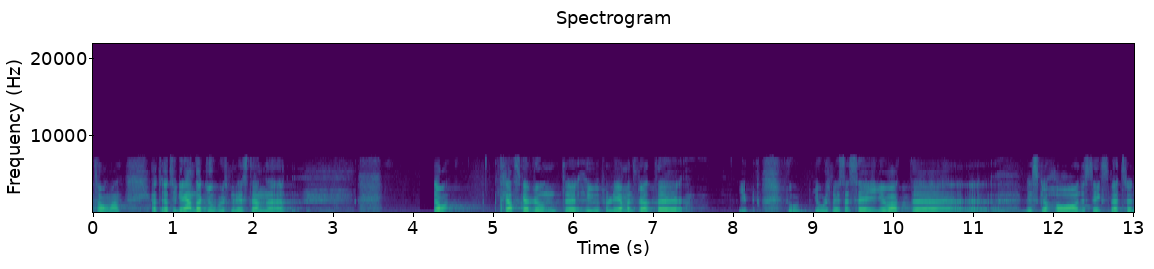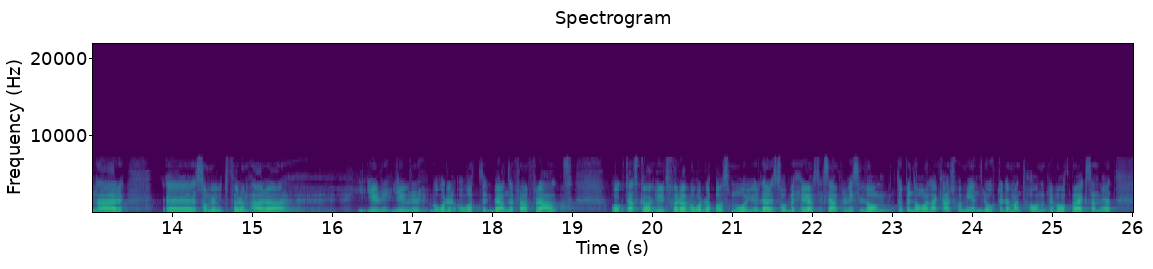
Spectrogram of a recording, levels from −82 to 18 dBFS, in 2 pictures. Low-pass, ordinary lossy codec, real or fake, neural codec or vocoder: 7.2 kHz; none; real; none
